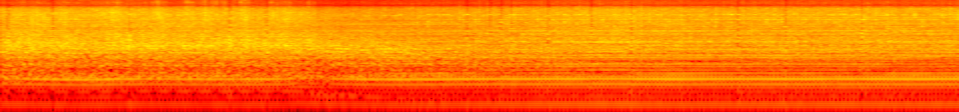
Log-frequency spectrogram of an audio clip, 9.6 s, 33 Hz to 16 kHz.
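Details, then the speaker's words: John Deere LX178 riding mower running its deck: steady, even small-engine drone but slow, lazy beat; engine speed too low under load, needs more rpm. Cause suspected, not confirmed. "but we need more rpm"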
